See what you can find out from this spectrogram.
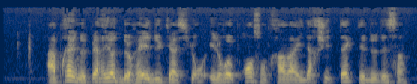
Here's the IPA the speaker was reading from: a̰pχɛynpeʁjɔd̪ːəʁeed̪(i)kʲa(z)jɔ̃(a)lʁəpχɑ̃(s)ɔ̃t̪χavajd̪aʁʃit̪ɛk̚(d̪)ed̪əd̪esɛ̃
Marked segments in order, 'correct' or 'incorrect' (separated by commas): incorrect, incorrect, incorrect, correct, incorrect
